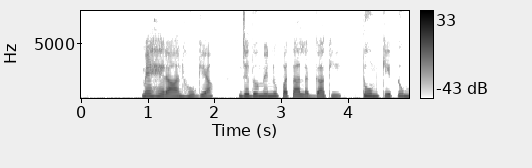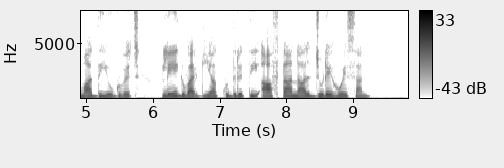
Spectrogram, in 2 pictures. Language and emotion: Punjabi, sad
